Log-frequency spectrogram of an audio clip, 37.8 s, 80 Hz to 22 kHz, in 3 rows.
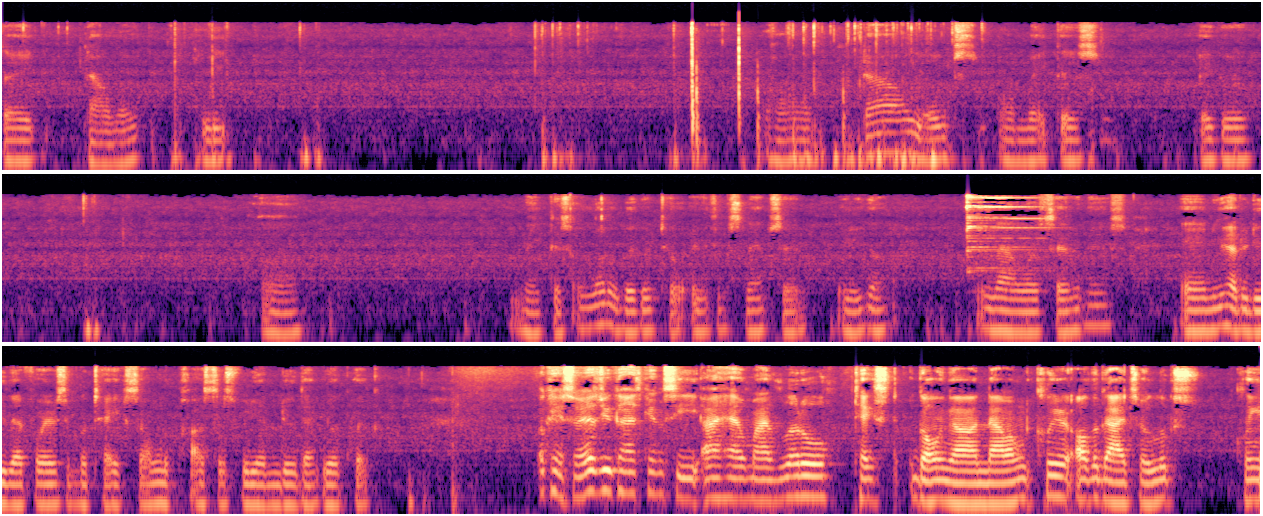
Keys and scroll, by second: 5.1 ctrl+a, 28.7 F2.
